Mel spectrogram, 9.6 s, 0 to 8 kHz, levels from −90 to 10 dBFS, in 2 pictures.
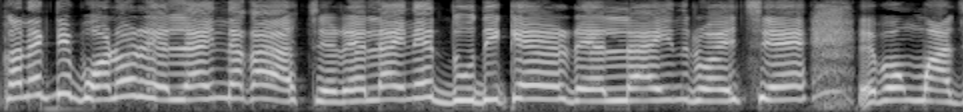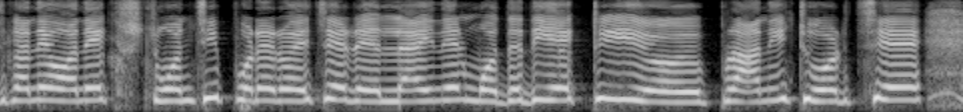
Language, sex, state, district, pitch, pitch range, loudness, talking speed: Bengali, female, Jharkhand, Sahebganj, 330 Hz, 310-360 Hz, -10 LUFS, 180 wpm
